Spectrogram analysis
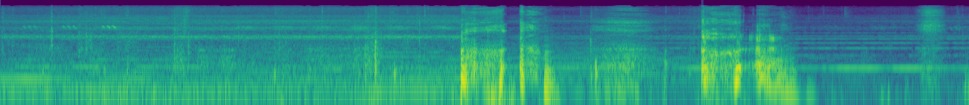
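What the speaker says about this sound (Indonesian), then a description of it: "Mohon maaf guys sambil batuk-batuk" Two clusters of harsh, rough coughs, close and fairly loud, outdoors among trees, over a steady hum of insects or crickets in the background.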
